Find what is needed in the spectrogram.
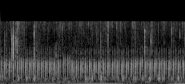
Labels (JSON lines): {"label": "biophony, rattle", "recorder": "SoundTrap 500"}
{"label": "biophony", "recorder": "SoundTrap 500"}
